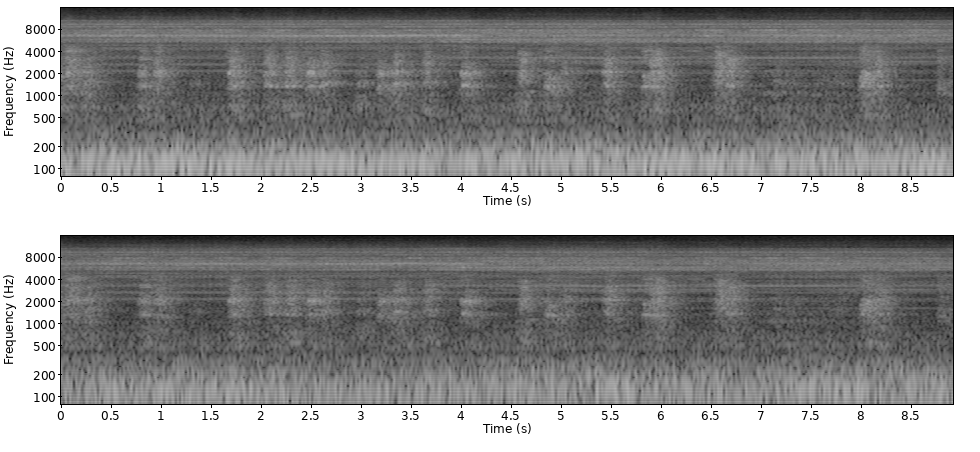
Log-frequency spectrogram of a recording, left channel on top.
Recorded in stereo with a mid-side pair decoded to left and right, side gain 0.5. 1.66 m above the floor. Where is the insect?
40° left, 5.5 m.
